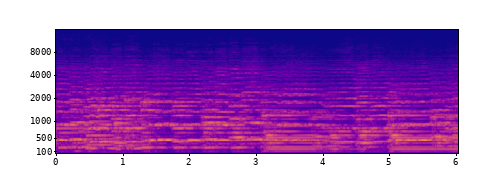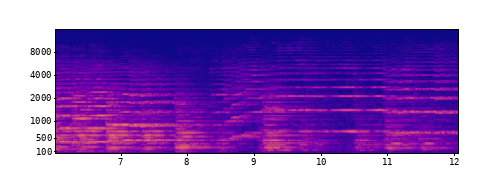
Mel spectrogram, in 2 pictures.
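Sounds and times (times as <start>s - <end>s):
piano accompaniment: 0.0s - 12.0s
violin playing held notes: 0.0s - 12.0s.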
